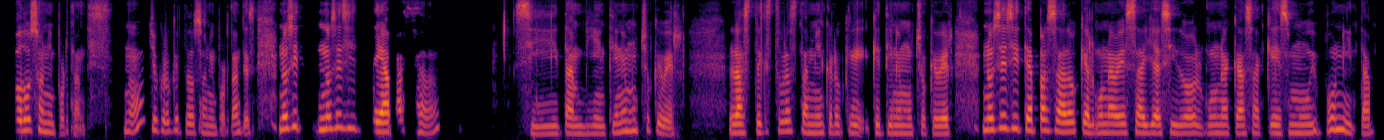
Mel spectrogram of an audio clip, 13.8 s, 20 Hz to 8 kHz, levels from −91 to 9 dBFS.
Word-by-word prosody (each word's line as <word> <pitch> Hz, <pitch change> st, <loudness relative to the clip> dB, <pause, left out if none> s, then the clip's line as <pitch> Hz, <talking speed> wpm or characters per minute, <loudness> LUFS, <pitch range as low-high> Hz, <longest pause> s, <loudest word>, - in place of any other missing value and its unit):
Todos 230 Hz, +1 st, +4 dB
son 220 Hz, -4 st, +1 dB
importantes, 190 Hz, -, -8 dB
¿no?, -, -, -5 dB
yo -, -, -5 dB
creo 215 Hz, -3 st, -6 dB
que 235 Hz, -, -8 dB
todos 185 Hz, -5 st, -5 dB
son 180 Hz, -2 st, -3 dB
importantes, 175 Hz, +4 st, -6 dB, 0.2 s
no 260 Hz, +1 st, +5 dB
sé 315 Hz, -, +2 dB
no 255 Hz, +1 st, +1 dB
sé 295 Hz, +1 st, 0 dB
si 275 Hz, -2 st, -2 dB
te 210 Hz, -1 st, +6 dB
ha 200 Hz, -, +8 dB
pasado 220 Hz, +1 st, -8 dB, 0.8 s
Sí, 160 Hz, 0 st, +1 dB
también 165 Hz, 0 st, -2 dB
tiene 190 Hz, +5 st, -4 dB
mucho 220 Hz, +1 st, -4 dB
que -, -, -6 dB
ver -, -, -2 dB, 0.5 s
las 185 Hz, 0 st, +4 dB
texturas 210 Hz, +3 st, -2 dB
también 180 Hz, -2 st, -3 dB
creo 180 Hz, -1 st, -6 dB
que 175 Hz, -2 st, -4 dB
que 175 Hz, -, -3 dB
tiene 170 Hz, 0 st, -5 dB
mucho 170 Hz, 0 st, -5 dB
que 160 Hz, -, -4 dB
ver. 165 Hz, 0 st, +2 dB, 0.3 s
No 240 Hz, 0 st, +3 dB
sé, 280 Hz, +3 st, +6 dB
si 270 Hz, 0 st, +4 dB
te 250 Hz, -, 0 dB
ha 235 Hz, -, +6 dB
pasado 220 Hz, -3 st, +5 dB
que 200 Hz, -, +1 dB
alguna 185 Hz, +1 st, 0 dB
vez 185 Hz, +1 st, +6 dB
hayas 175 Hz, 0 st, +4 dB
ido 175 Hz, 0 st, -2 dB
alguna 175 Hz, +1 st, -4 dB
casa 170 Hz, 0 st, 0 dB
que 175 Hz, +2 st, -4 dB
es 170 Hz, +1 st, +6 dB
muy 180 Hz, +1 st, -5 dB
bonita 225 Hz, -9 st, -2 dB
185 Hz, 220 wpm, -28 LUFS, 175-220 Hz, 0.8 s, ha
